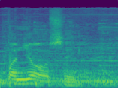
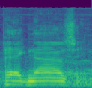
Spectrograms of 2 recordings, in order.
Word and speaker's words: Pagnozzi: You know, they pronounce this show, we just got finished talking, in the States, is PAGNOZZI. Tom Pagnozzi, when you come up to the plate or whatever. And I want you to know that there's an 80-year-old lady that lives on the hill, and every time you come to the bat, she says, "Oh my God, it's Tommaso Pagnozzi."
